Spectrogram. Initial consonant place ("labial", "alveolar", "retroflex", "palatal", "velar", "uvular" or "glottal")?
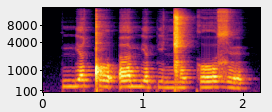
labial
